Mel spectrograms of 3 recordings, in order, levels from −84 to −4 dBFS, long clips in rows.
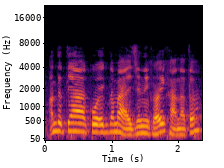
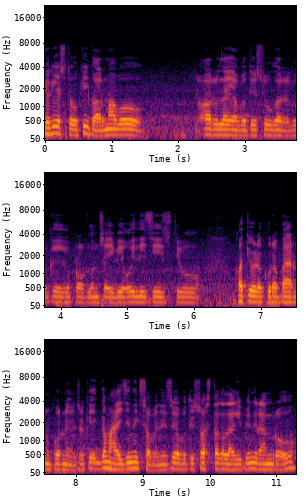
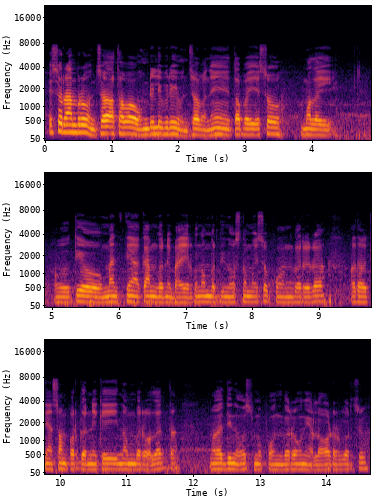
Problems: none marked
